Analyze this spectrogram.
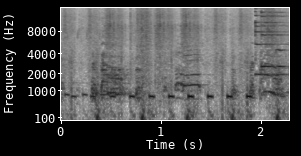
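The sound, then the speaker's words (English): A chicken clucks in a rapid, steady run of many short nasal notes, ending in a sharper, higher-pitched cry. “away, chicken. Go away. You're not pecking me today.”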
